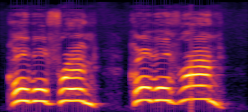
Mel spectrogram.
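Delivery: very loud, very high, shrill joyful yell. Player voicing Bard greeting another kobold, shouting excitedly in Draconic. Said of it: "He's gonna start shouting in Draconic".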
